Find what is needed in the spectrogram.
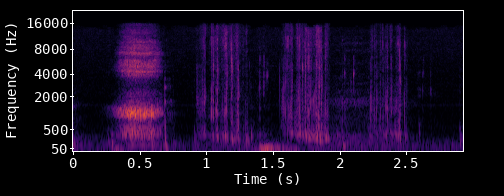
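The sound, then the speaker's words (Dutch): Coffee being slurped during tasting: one loud, airy slurp, followed by a few softer noisy swishes and sips. “Ik ga hem nu proeven. Sorry voor het geslurp.”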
